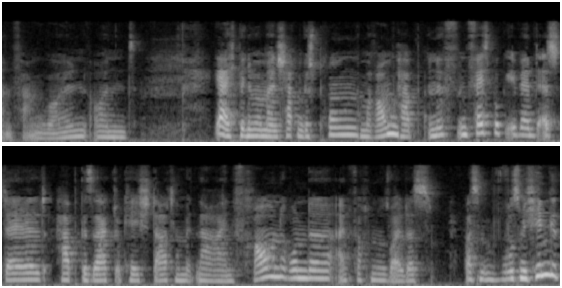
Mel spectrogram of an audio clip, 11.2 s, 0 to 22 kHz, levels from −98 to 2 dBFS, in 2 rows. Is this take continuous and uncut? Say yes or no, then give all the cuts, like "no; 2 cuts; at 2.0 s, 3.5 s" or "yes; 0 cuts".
no; 5 cuts; at 3.6 s, 4.0 s, 6.1 s, 7.3 s, 9.4 s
